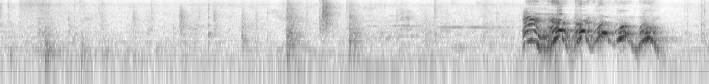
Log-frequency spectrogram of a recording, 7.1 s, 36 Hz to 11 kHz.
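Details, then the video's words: Black Labrador Retriever puppy between two and seven months of age, born July 28, 2020: soft knocks and scuffs, then a fast series of about six high, wavering yelp-like barks. "black labrador"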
